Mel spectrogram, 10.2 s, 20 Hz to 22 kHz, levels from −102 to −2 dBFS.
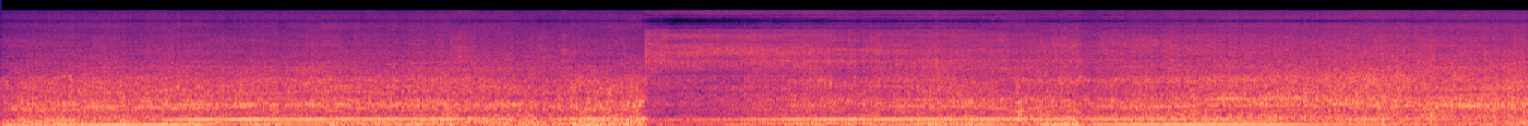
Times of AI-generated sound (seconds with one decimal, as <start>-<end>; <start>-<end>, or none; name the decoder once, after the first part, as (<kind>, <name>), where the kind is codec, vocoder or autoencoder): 0.0-2.5 (codec, SNAC); 3.8-7.5; 9.0-10.2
